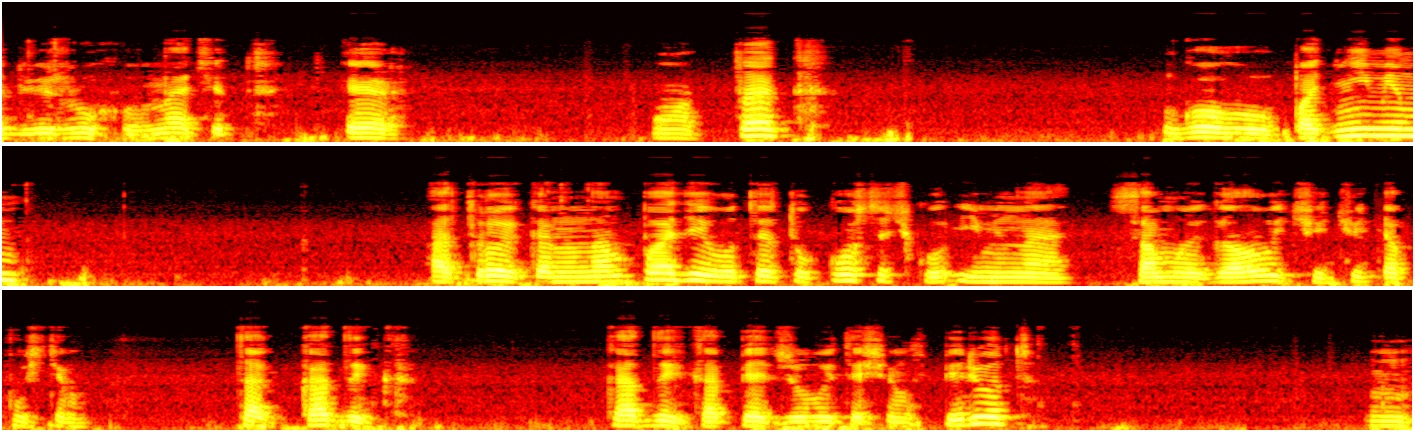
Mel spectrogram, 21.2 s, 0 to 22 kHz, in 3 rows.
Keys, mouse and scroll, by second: 0.1 click, 1.7 r, 4.1-4.6 scroll down 2, 4.6 middle click, 8.5 KP_3, 9.8 click, 11.8 r, 14.7-15.9 scroll up 3, 15.9 click, 17.6 g, 20.4 click.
